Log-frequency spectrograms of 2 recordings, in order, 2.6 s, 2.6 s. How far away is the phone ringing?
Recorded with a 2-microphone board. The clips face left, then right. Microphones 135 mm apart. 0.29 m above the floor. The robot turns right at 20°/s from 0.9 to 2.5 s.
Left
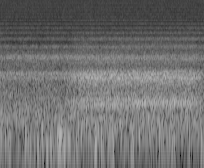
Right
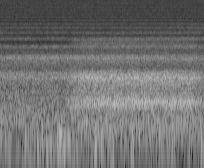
I don't hear a phone ringing.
